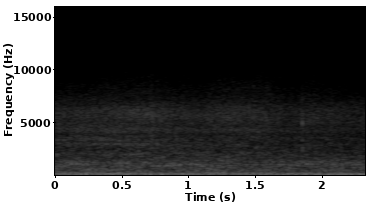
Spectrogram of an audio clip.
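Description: Steady rushing background noise with no distinct events.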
